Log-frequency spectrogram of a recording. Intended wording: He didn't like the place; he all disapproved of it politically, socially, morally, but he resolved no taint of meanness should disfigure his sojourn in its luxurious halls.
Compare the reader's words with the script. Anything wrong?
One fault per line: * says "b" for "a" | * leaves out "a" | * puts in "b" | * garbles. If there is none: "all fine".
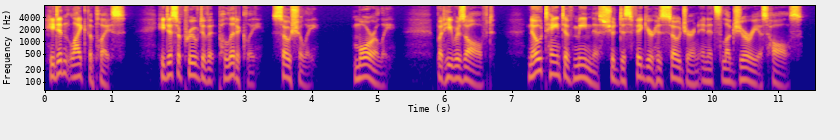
* leaves out "all"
